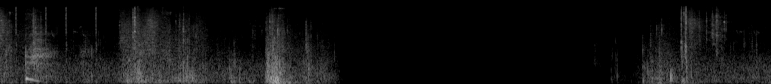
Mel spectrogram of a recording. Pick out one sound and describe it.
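Footsteps scuff on hard pavement.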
